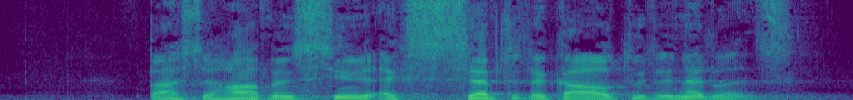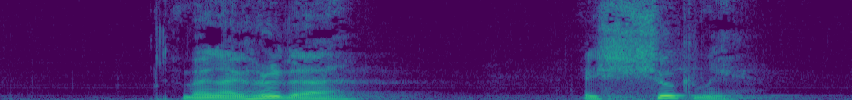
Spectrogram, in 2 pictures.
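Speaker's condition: Parkinson's disease; diagnosed 5 years ago

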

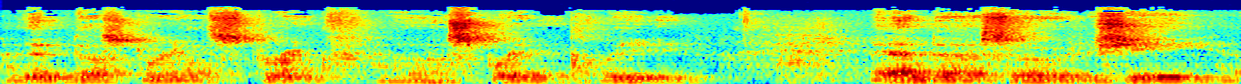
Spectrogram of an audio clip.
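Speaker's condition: Voice disorder; not contagious

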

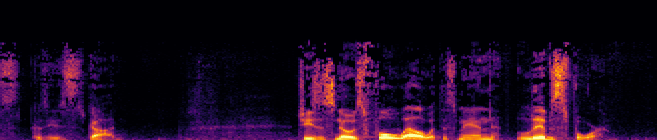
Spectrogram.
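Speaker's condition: No condition

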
